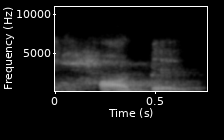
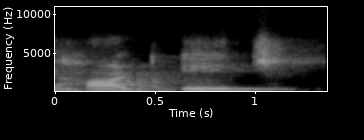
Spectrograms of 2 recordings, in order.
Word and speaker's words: heartache: with the pronunciation of heartache a crimes will take and make so the pronunciation is heartaches you don't say heart age since it is achy but it is heart ache ach next next we talk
